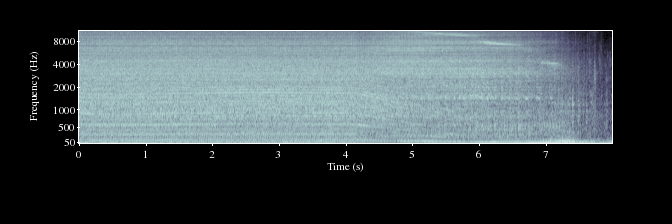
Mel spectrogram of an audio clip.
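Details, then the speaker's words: Audi 2.2 Bosch K-Jetronic with screwdriver propping the metering unit sensor plate open: engine runs fast and loud at a steady high rev, usually about 3000 rpm plus, no settling to idle, then winds down. "um but if I put the screwdriver in which I'll try next I'll see if it will spray idle but it it usually goes to about 3000 revs plus so I'll give that a go now"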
